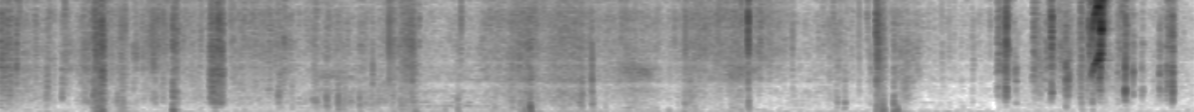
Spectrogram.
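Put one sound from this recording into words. Boots crunch on snowy ground.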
